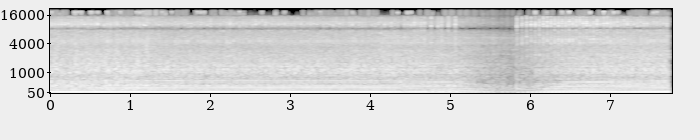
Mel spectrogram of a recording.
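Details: Toro 22-inch Recycler mower with Kohler engine, new HIPA replacement carburetor fitted; smooth, steady drone dips briefly around five seconds and recovers cleanly. Normal running.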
